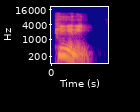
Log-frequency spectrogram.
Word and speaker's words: Peony: But without actually checking the deck, I just blindly threw Peony. I always get that name wrong. – Peony.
